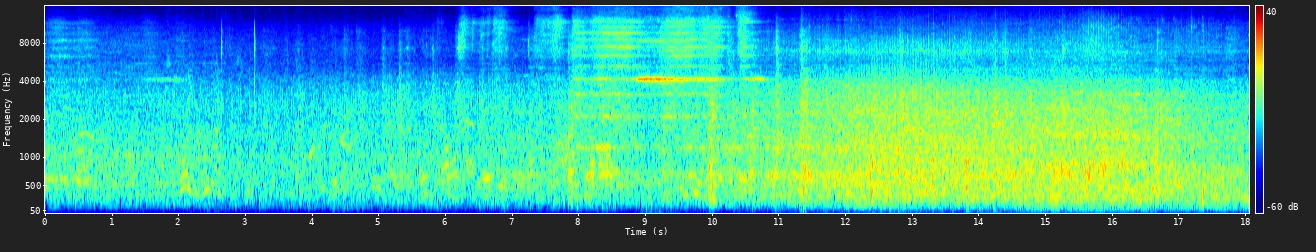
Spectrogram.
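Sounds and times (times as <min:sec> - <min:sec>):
high squeal from train wheels: 0:00.0 - 0:02.5, 0:06.2 - 0:11.0
train rolling past: 0:00.0 - 0:18.0.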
